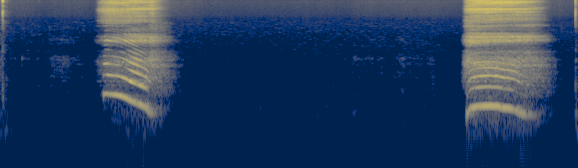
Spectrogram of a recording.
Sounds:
Sigh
